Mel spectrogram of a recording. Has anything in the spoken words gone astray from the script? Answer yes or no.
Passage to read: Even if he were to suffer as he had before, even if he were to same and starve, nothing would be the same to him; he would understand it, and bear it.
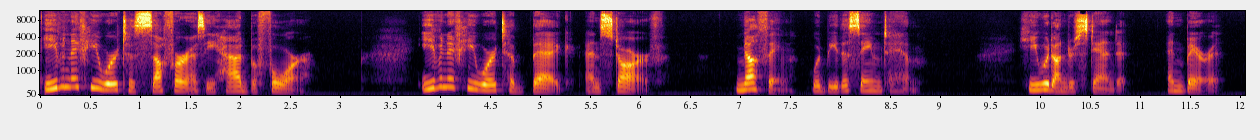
yes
